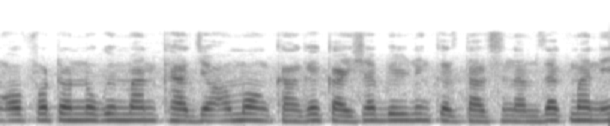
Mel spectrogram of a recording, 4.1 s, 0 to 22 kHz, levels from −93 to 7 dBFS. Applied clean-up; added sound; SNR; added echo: none; none; none; none.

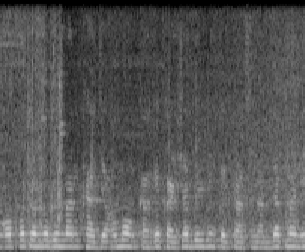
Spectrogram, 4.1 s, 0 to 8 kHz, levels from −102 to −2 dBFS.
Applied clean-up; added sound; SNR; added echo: none; Truck; 15 dB; reverberation time 2.2 s.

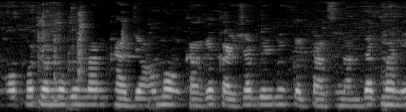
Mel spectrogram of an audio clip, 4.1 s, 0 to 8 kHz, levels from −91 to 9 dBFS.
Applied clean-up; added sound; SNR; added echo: classical method WPE with log-MMSE.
